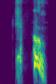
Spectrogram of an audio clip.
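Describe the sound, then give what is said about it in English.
One fairly loud sneeze: a short breathy intake followed by a stronger voiced burst, heard alone with silence on either side. “I think that was a sneeze.”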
